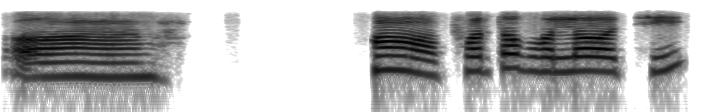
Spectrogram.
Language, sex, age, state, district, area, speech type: Odia, female, 45-60, Odisha, Sundergarh, rural, conversation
